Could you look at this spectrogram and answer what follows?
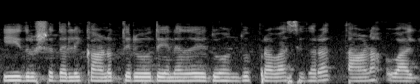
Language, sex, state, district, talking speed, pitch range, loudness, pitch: Kannada, female, Karnataka, Koppal, 100 wpm, 170-180 Hz, -14 LUFS, 175 Hz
